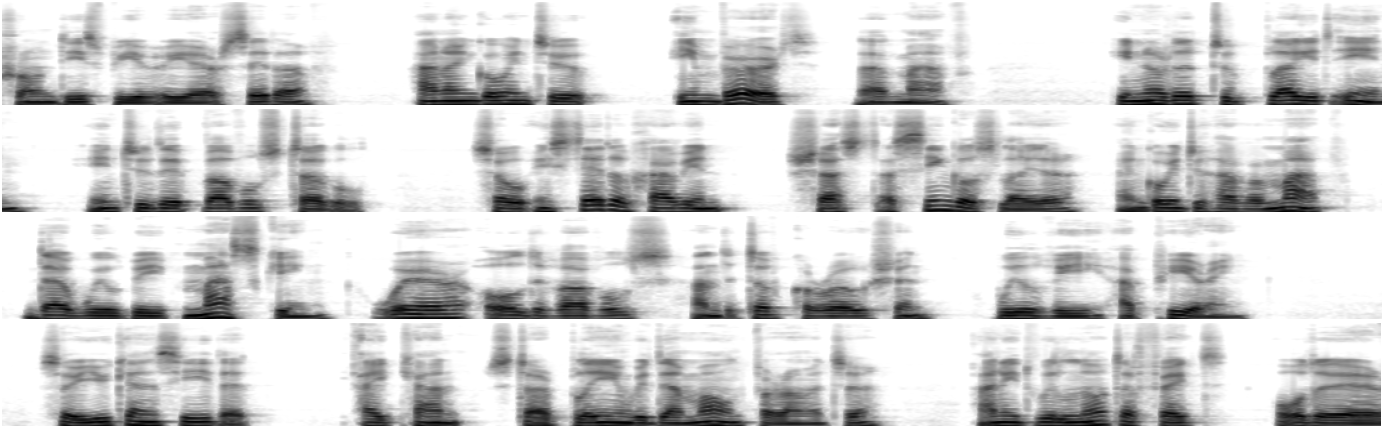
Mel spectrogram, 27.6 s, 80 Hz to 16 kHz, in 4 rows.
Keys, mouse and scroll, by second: 0.1 ctrl+shift+click, 2.1 click, 2.8 g, 3.7 click, 4.1 click, 4.9 g, 5.4 click, 5.9 click, 7.2 n, 9.7 click, 14.3 n, 16.1-17.7 shift+drag, 19.0-19.5 drag, 21.4-21.9 drag, 23.6-26.9 middle drag.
